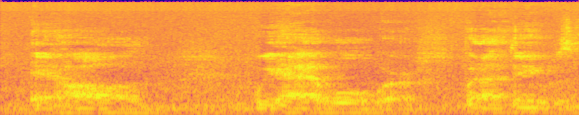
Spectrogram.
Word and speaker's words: Woolworth: So you obviously, and we can fast forward to the Woolworth incident. You say you're from New York and you're pronouncing that final TH as an F all the time. Woolworth.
